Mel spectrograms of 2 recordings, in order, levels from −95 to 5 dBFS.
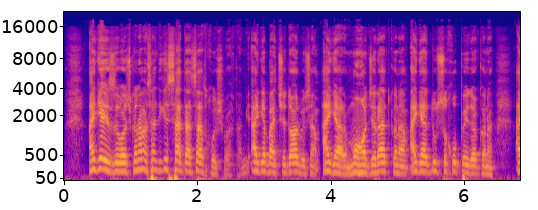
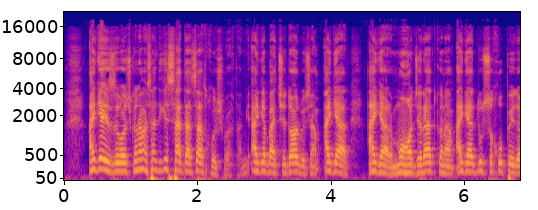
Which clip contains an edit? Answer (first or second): first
